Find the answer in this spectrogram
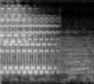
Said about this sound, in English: Notification on my phone went off.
